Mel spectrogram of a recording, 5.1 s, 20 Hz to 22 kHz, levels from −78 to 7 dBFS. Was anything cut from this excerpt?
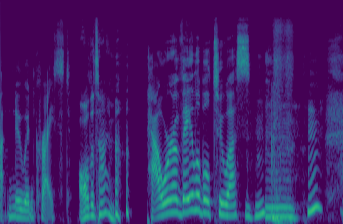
yes; 2 cuts; at 1.2 s, 4.0 s

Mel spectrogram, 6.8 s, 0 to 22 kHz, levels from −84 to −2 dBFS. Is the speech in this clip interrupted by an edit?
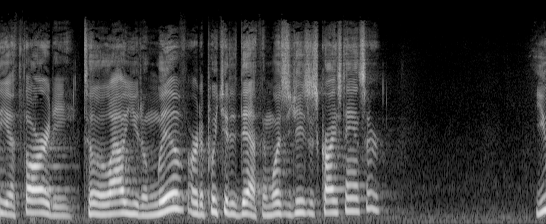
yes; 1 cut; at 1.0 s

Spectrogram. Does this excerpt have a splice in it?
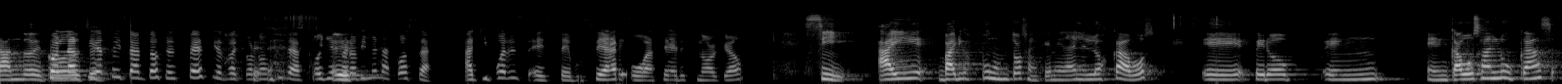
no; 0 cuts

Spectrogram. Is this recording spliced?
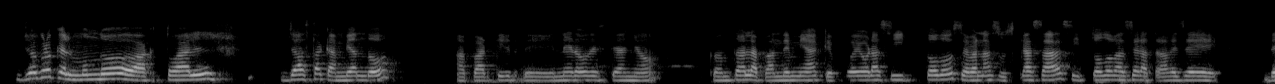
yes; 1 cut; at 5.1 s

